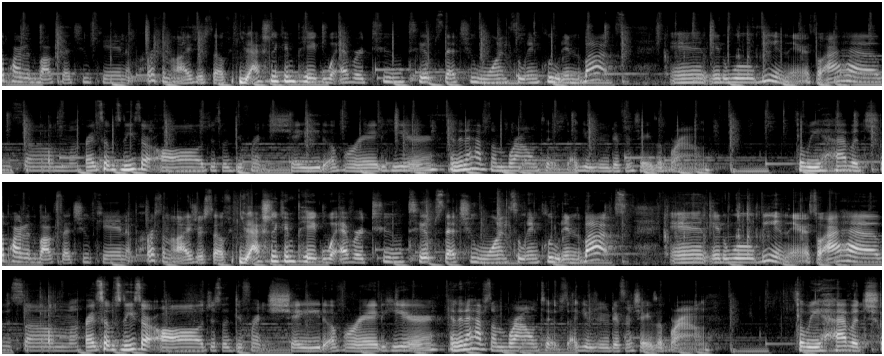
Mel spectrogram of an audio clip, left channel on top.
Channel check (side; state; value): both; normal; correlation 0.47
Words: part of the box that you can personalize yourself. You actually can pick whatever 2 tips that you want to include in the box, and it will be in there. So I have some red tips. These are all just a different shade of red here. And then I have some brown tips that gives you different shades of brown. So we have a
